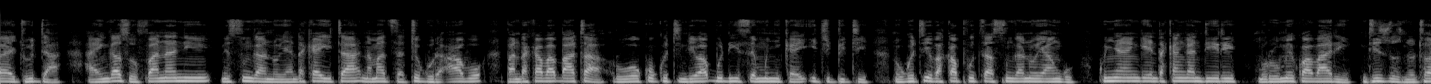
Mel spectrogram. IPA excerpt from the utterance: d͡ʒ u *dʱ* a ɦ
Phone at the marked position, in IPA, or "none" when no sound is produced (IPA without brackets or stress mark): dʱ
